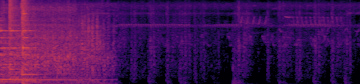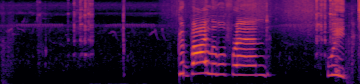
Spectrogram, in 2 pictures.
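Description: Cartoon soundtrack: loud music over a low rumble that cuts off suddenly about two seconds in, then a quiet stretch with faint light taps, and a short wavering vocal call near the end.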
